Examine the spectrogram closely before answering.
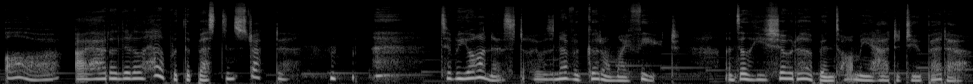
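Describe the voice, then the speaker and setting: A woman's voice: a little high, normal speed, creaky, darkish tone, soft background music. A woman playing a proper, anxious young princess in a romantic ASMR roleplay, speaking in a genteel, hesitant way. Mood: polite, nervous.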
